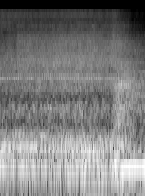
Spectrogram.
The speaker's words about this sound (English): We're live on Facebook right now as we're starting up the trucks.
